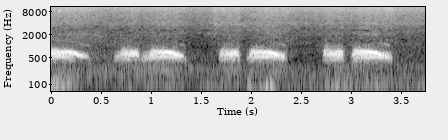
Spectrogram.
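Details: Bau bach de style song from a spotted dove: three clear coo phrases, each a short hoot tied to a longer, steady, hollow note, separated by brief pauses.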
